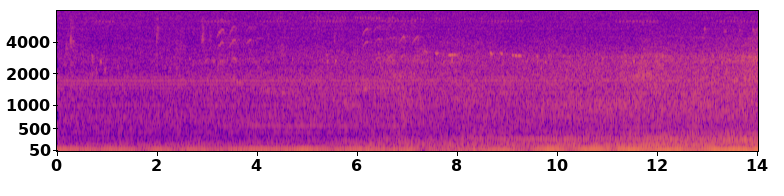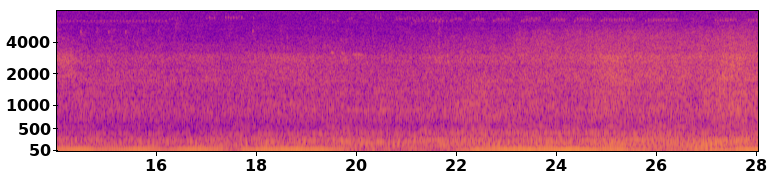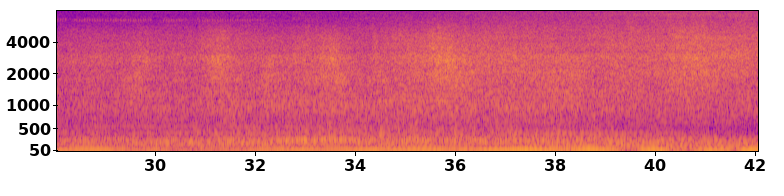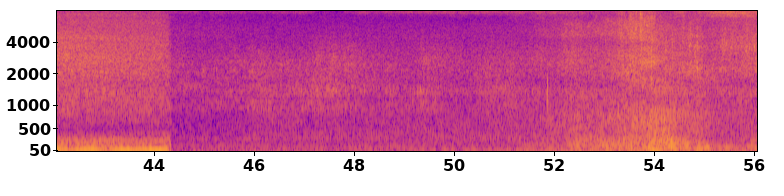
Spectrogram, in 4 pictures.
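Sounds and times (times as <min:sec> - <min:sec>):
diesel train engine drone: 0:00.0 - 0:56.0
train wheels on rails: 0:53.2 - 0:56.0.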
